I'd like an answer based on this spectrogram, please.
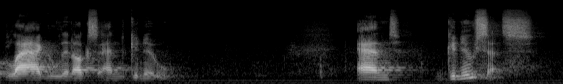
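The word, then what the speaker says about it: gNewSense: And GNUsense, which is spelled GNUsense, which is also a joke because my title as the head of the GNU project is the Chief GNUsense, spelled G followed by nuisance.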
